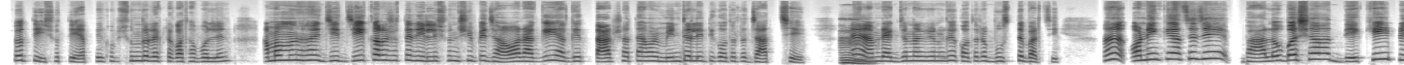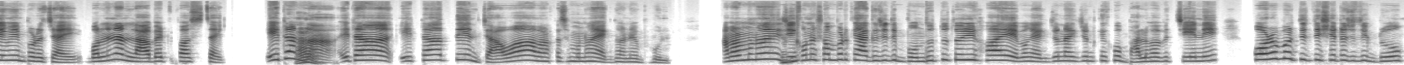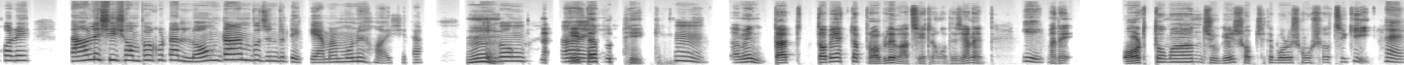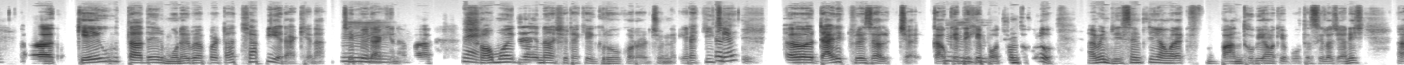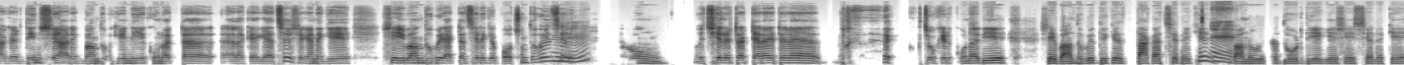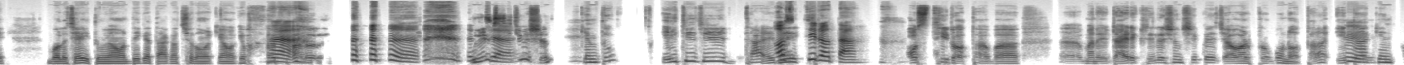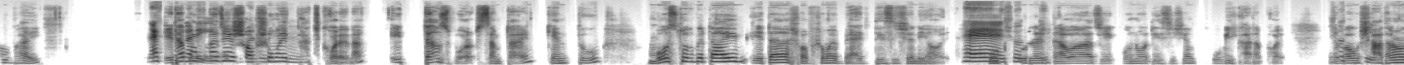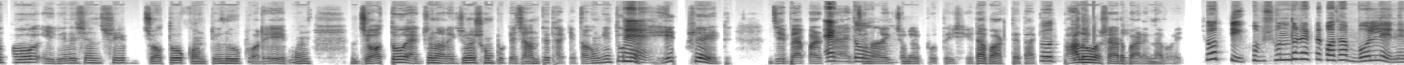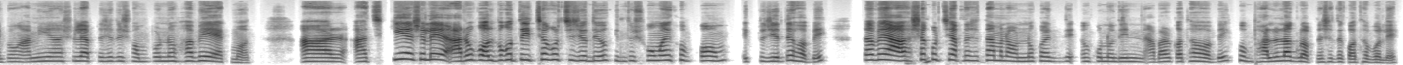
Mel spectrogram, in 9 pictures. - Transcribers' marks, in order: other noise; in English: "লাভ অ্যাট ফার্স্ট সাইট?"; other background noise; chuckle; laughing while speaking: "চোখের কোনা দিয়ে"; lip smack; laughing while speaking: "ভা ভালো"; laughing while speaking: "হ্যাঁ, আচ্ছা"; chuckle; chuckle; in English: "ইট ডাস ওয়ার্ক সামটাইম"; in English: "মোস্ট অফ দ্যা টাইম"; in English: "হেট্রেড"
- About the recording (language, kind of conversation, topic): Bengali, unstructured, তুমি কি মনে করো প্রেমের সম্পর্কে একে অপরকে একটু নিয়ন্ত্রণ করা ঠিক?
